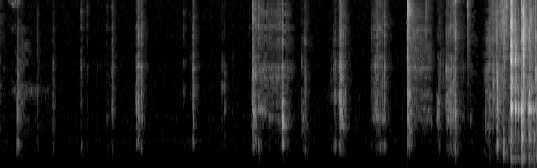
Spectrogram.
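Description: Scissors trimming material during a build: a series of short, crisp snips, sparse and quiet at first, then coming closer together and louder toward the end, with no talking.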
